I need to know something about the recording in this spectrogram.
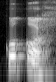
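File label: "kukus", Malay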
